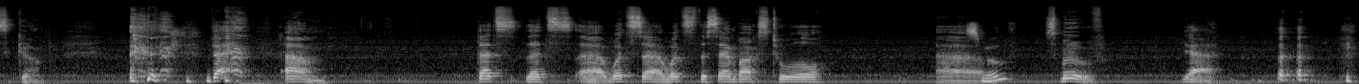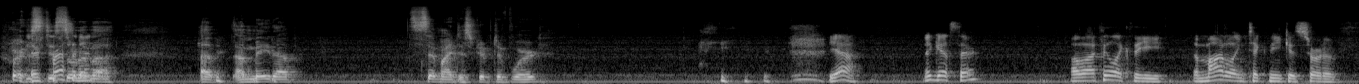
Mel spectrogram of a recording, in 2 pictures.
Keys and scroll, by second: 0.0 space, 11.6-13.5 typing, 17.5 x, 18.0 z, 19.4 b, 20.5 space, 20.8 s, 23.7-26.4 typing.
